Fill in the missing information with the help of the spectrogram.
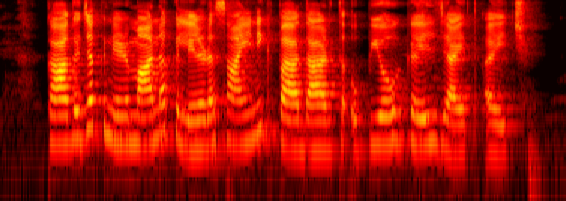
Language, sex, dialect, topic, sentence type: Maithili, female, Southern/Standard, agriculture, statement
